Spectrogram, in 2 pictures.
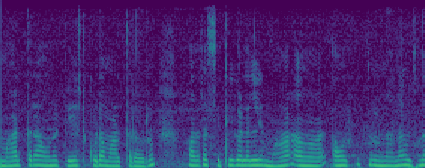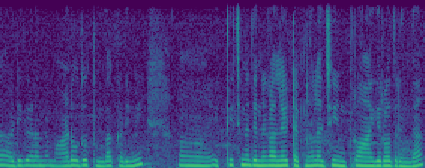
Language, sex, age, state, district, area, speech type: Kannada, female, 18-30, Karnataka, Koppal, rural, spontaneous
